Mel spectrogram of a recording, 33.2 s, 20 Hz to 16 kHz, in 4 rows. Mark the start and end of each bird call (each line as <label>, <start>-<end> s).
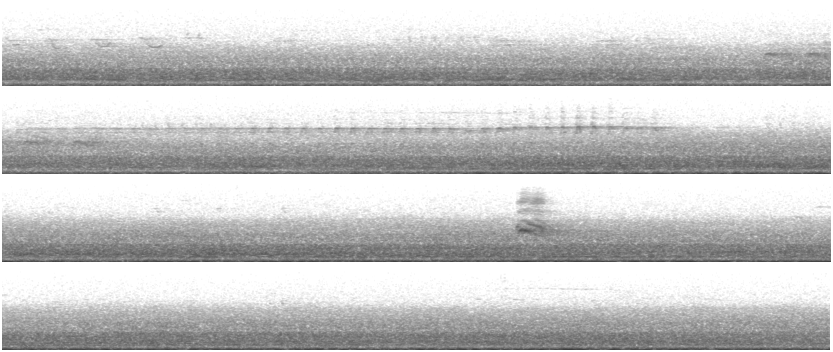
American Robin (Turdus migratorius), 0.0-1.8 s
American Crow (Corvus brachyrhynchos), 7.4-9.5 s
Northern Flicker (Colaptes auratus), 9.1-15.3 s
American Crow (Corvus brachyrhynchos), 21.6-22.2 s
